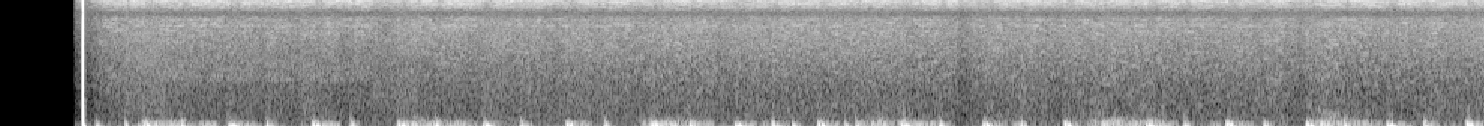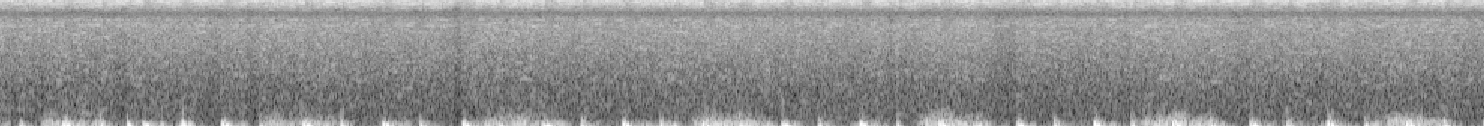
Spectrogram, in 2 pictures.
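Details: Brief close-up recording of an adult's own normal heartbeat, taken while the person was tired: steady, regular low thumping against faint room hiss.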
